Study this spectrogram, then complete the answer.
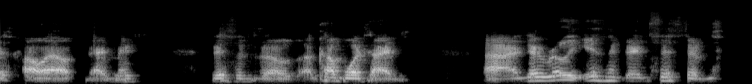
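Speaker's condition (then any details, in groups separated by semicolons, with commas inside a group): Cerebral palsy; long-term services and supports; voice may sound raised or yelling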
